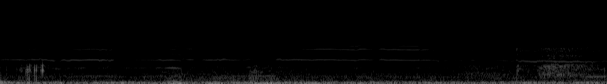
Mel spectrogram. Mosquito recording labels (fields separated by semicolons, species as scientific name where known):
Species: Culex quinquefasciatus; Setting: cup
